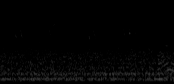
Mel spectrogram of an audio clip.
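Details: Honey bee swarm, come from one of a farm's hives, being moved on a fine day: a dense, steady low drone with faint overtones, continuous throughout the short stretch, with a soft broadband hiss.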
